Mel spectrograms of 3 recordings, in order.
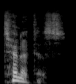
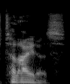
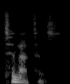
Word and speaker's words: tinnitus: So my entire life I've been pronouncing this tinnitus. Do you know that's incorrect? It's tinnitus. I've looked it up back and forth, and it said it can be pronounced both ways, but the technical way is tinnitus.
